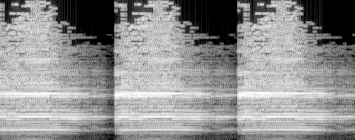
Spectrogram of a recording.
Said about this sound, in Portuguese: E alarme de, alarme de spoiler agora de tudo.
